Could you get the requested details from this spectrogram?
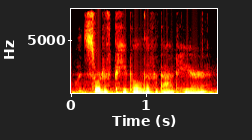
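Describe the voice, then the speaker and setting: A polite, curious girl asks her questions in soft whispered role-play, as a woman reading puts her on. The voice stays low and mellow underneath, gentle and slightly timid, with faint background noise. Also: normal speed.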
